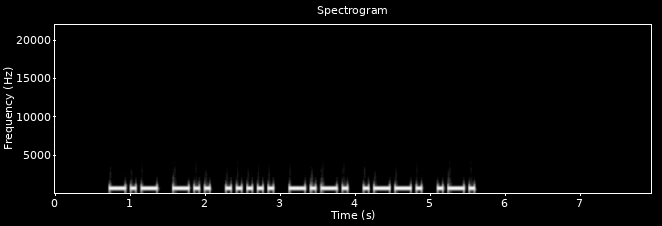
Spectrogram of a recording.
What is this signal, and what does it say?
Morse code, heard as a keyed tone, about 17 wpm, 700 Hz. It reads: KD5CPR
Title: USA Call Signs - 6 Characters - Repeated 2x - 17wpm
